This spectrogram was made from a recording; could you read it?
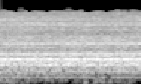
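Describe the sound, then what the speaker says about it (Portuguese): Heat blower used to dry cement-based tile adhesive mortar for a faux stone effect, a steady loud airy roar filling the short moment. "Eu tenho um soprador, você pode ter um secador de cabelo e você faz isto."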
